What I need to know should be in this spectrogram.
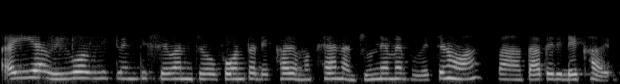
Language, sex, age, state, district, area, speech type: Sindhi, female, 18-30, Gujarat, Junagadh, urban, conversation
